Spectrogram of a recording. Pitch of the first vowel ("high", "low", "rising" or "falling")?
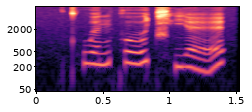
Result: rising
